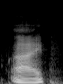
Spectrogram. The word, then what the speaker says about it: Mitski: when I look at this, I say Mitski. That's what right. Could also be Mitski, Yeah, it could be. but it's Mitski.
